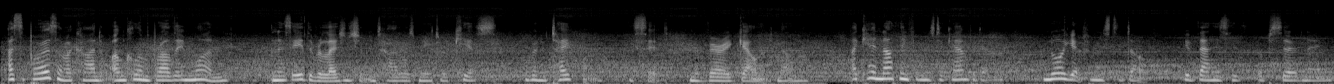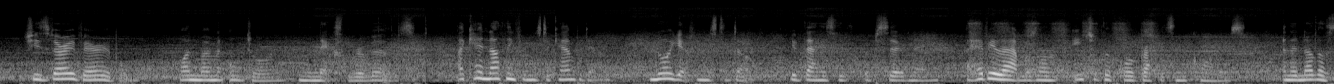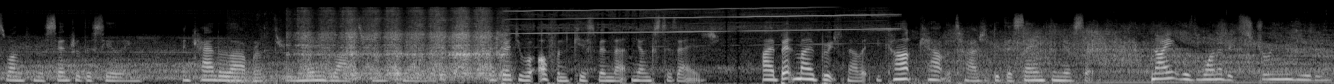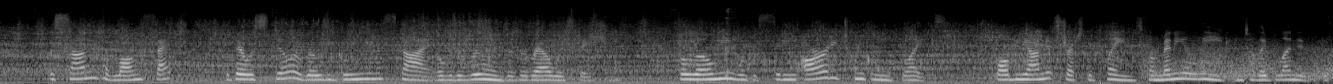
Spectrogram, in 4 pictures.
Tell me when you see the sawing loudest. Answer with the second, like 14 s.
31 s.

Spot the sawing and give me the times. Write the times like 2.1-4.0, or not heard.
23.0-25.1, 28.9-31.8.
